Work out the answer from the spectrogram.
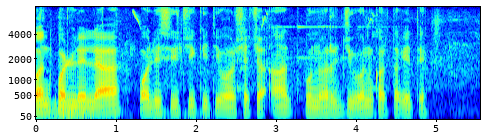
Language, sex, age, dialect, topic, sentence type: Marathi, male, 25-30, Standard Marathi, banking, question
